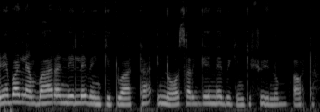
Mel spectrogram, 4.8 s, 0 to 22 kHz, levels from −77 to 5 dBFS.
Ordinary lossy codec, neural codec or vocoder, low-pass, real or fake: none; vocoder, 44.1 kHz, 128 mel bands every 256 samples, BigVGAN v2; none; fake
